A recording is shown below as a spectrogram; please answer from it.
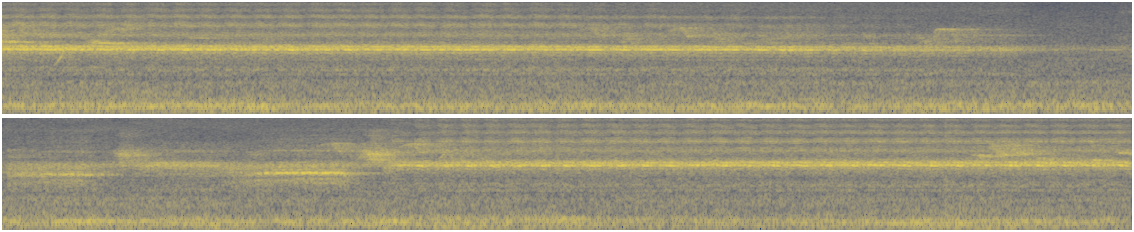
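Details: Haruzemi cicada, singing when few cicadas are heard: a sustained shrill, even tone that fades midway while briefer, lower whistled notes sound twice, then resumes at full strength to the end.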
